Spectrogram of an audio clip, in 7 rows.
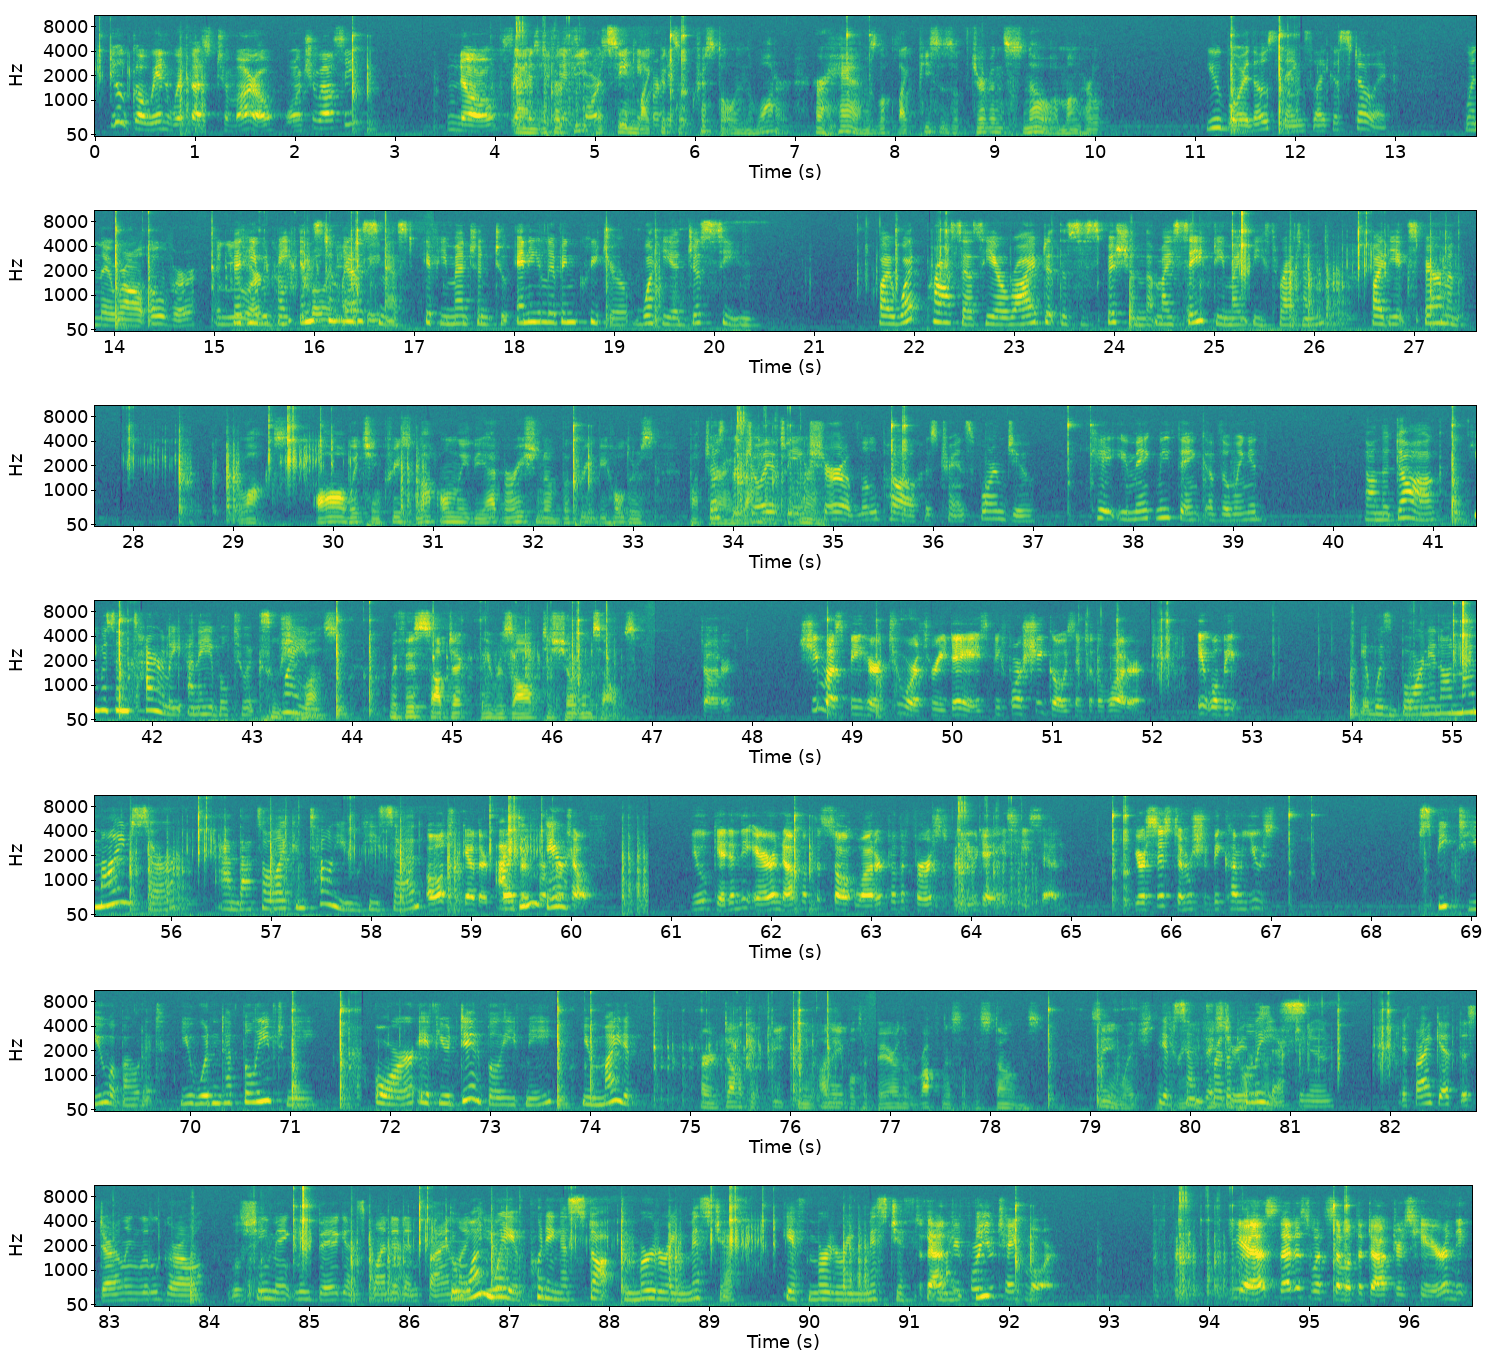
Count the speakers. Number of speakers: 4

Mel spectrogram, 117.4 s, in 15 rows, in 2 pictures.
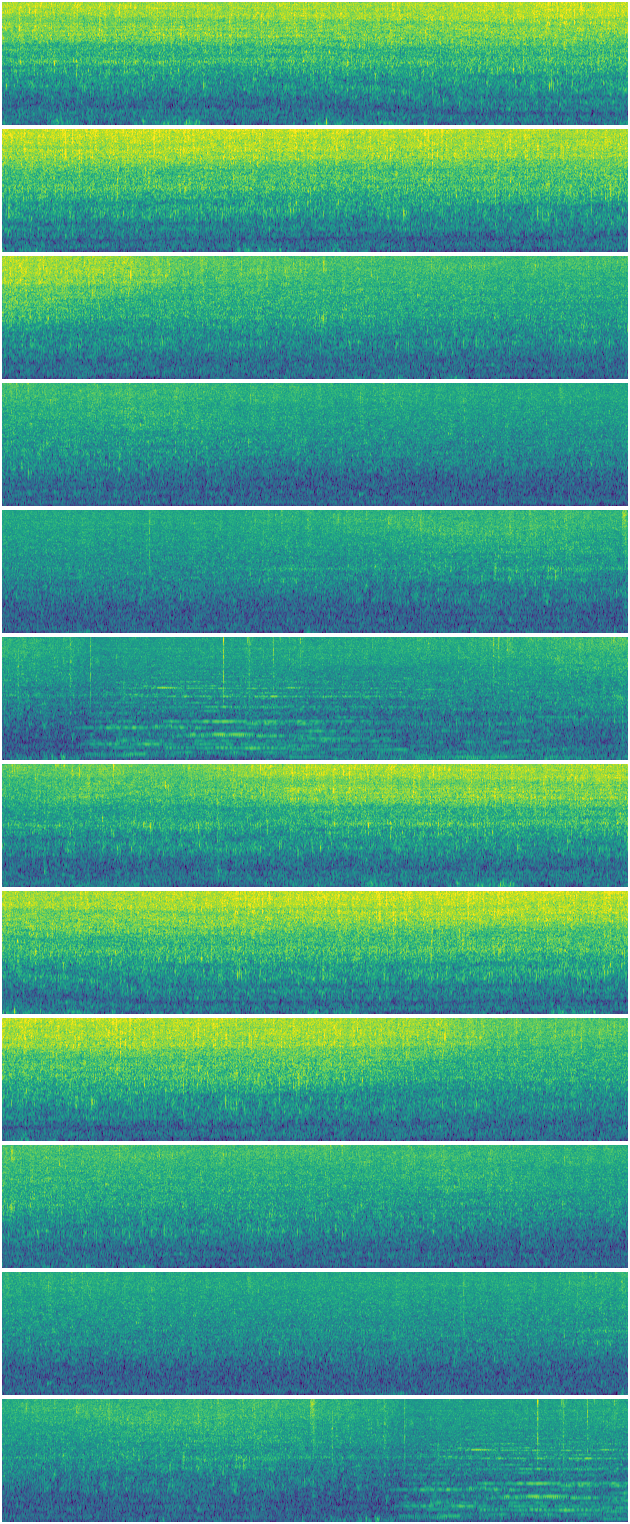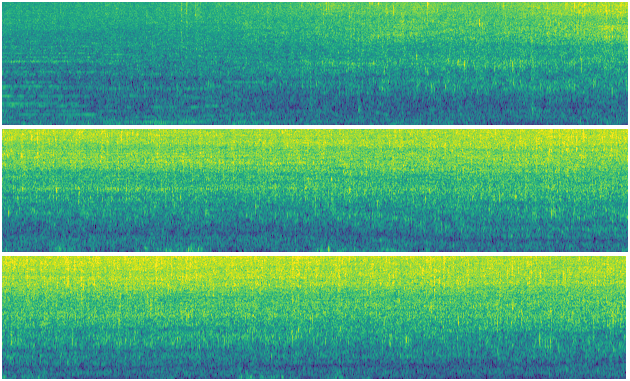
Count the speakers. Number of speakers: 0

